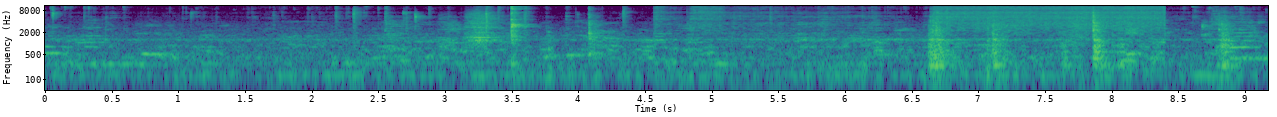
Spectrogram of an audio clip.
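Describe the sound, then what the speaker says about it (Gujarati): Cheesy garlic bread frying in butter in a pan over a low flame: a steady sizzle with a louder burst of spitting near the end, plus occasional light clinks of a utensil against the pan. "આપણે આને તળાવવા દેવાનું છે"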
